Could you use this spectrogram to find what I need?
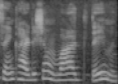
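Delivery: ordinary delivery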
